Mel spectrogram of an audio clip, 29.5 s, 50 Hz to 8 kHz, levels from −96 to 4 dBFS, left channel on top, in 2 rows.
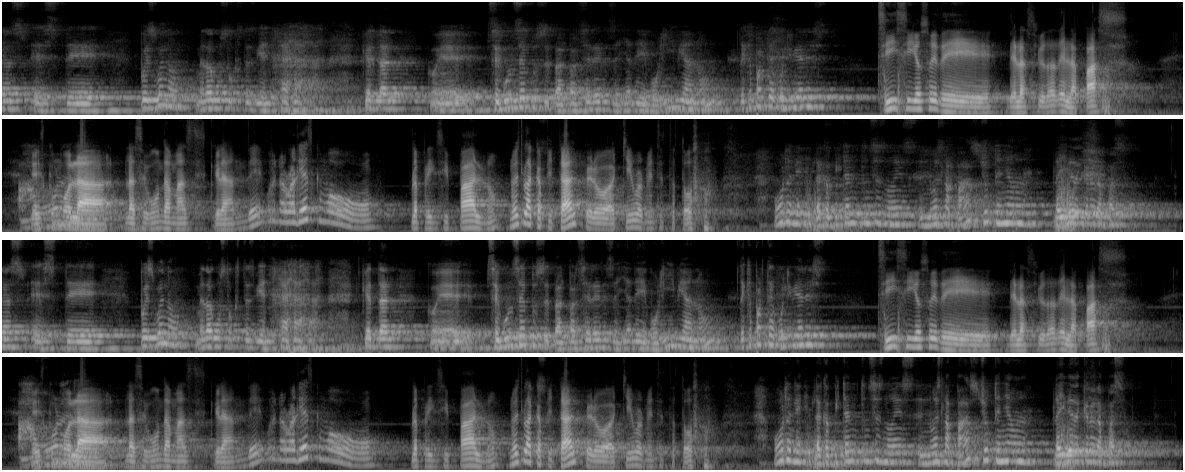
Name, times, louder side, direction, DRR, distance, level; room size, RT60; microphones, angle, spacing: voice 1, 0.0-8.9 9.2-10.2 15.0-15.9 24.2-27.6 27.9-28.8, right 1 dB, 85° right, 8 dB, 1.9 m, -36 dB
voice 2, 11.0-14.1 15.1-19.4 19.9-22.9 23.3-24.0 24.8-25.0 27.9-28.2, left 2 dB, 15° left, 16 dB, 0.5 m, -33 dB
21.0 x 18.0 x 8.8 m, 2.2 s
head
